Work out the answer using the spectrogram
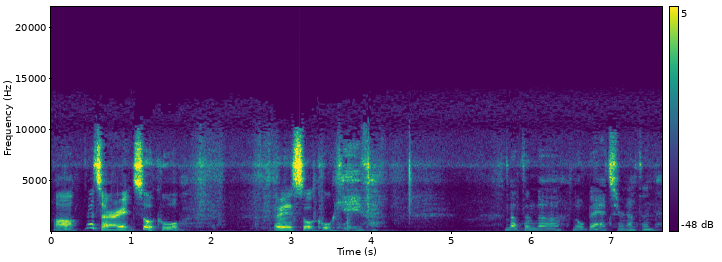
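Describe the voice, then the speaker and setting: Exploring a limestone cave, this vlogger chats loosely to the camera he holds, musing aloud along the way. He speaks at a medium pitch, animated yet unhurried and a little mellow, leaving long pauses, with slight noise in the background.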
